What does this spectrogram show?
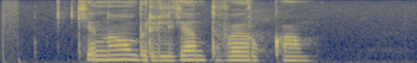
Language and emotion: Russian, neutral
